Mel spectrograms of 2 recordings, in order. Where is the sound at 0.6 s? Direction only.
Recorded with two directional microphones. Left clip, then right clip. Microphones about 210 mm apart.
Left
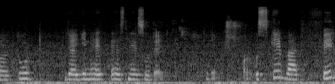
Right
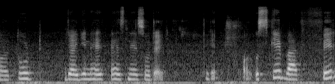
25° right (ahead or behind).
